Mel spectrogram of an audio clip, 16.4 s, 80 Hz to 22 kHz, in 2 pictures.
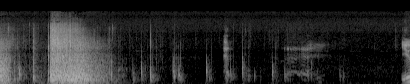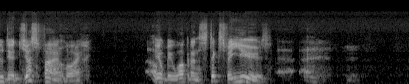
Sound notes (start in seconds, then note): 1.0 gunshot; 5.6 groaning; 13.7 groaning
